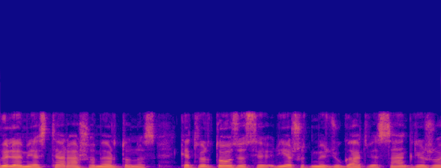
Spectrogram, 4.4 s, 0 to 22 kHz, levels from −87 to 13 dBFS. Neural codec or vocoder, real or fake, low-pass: none; real; 7.2 kHz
